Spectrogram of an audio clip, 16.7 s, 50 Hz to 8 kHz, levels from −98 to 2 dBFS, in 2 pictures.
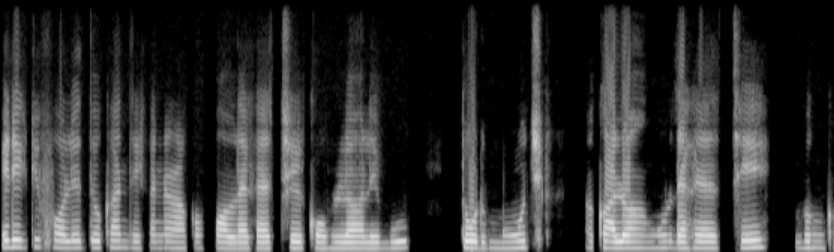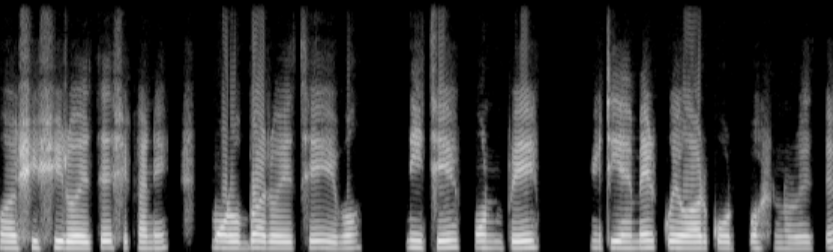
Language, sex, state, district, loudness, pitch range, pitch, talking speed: Bengali, female, West Bengal, Kolkata, -17 LUFS, 200-215 Hz, 205 Hz, 110 wpm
